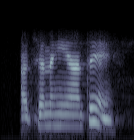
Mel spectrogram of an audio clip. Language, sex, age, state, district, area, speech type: Urdu, female, 18-30, Uttar Pradesh, Balrampur, rural, conversation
